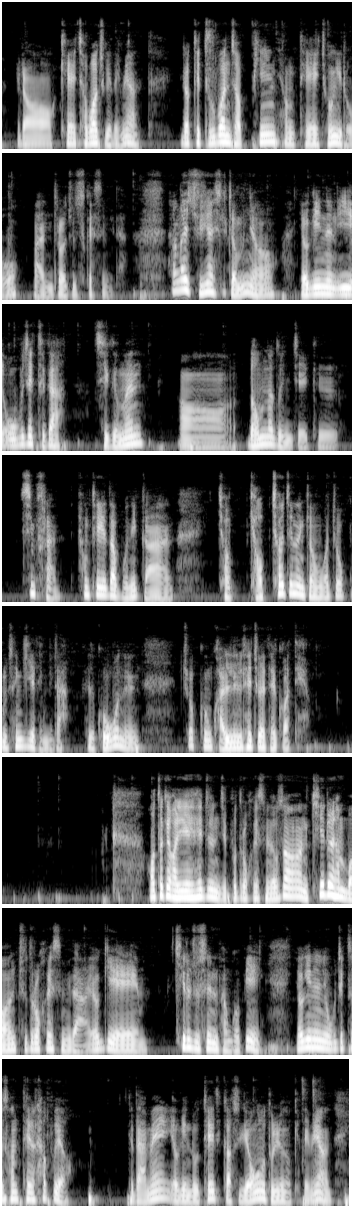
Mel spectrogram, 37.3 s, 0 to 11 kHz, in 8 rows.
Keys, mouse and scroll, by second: 0.0-3.4 typing, 0.2 ctrl+click, 1.4-2.7 middle drag, 2.3 click, 3.0 ctrl+alt+click, 3.5 ctrl+click, 4.0 ctrl+click, 4.7-6.3 ctrl+alt+drag, 6.1-6.8 typing, 6.3 middle click, 8.4 alt+right click, 8.8 alt+middle click, 9.1-9.8 typing, 9.1 alt+click, 9.4 alt+right click, 9.7 alt+middle click, 10.0 alt+click, 10.4 alt+right click, 10.9 alt+click, 11.8 alt+click, 14.3 alt+click, 15.4 alt+click, 15.4 alt+right click, 15.4 alt+middle click, 19.2 alt+click, 19.2 alt+right click, 19.2 alt+middle click, 20.3 alt+right click, 20.3 alt+click, 20.3 alt+middle click, 23.7 click, 24.8 ctrl+click, 27.4-29.0 ctrl+drag, 31.2 click, 32.9 ctrl+click, 35.3 ctrl+click, 36.6 KP_0, 36.7 Return.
